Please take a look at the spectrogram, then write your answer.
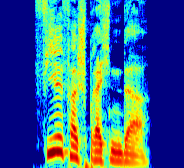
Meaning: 1. comparative degree of vielversprechend 2. inflection of vielversprechend: strong/mixed nominative masculine singular 3. inflection of vielversprechend: strong genitive/dative feminine singular
- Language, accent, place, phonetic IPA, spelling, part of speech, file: German, Germany, Berlin, [ˈfiːlfɛɐ̯ˌʃpʁɛçn̩dɐ], vielversprechender, adjective, De-vielversprechender.ogg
